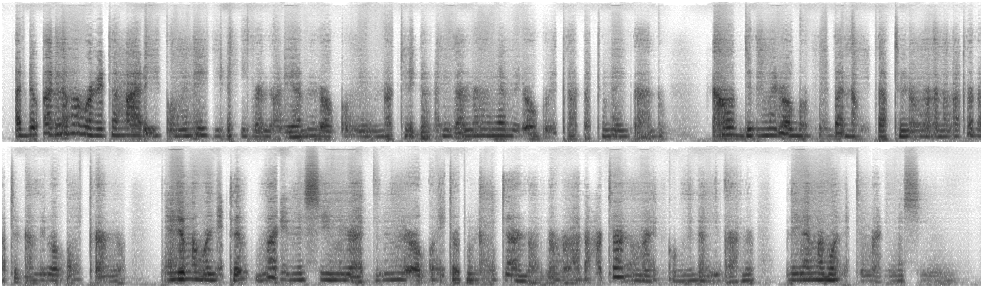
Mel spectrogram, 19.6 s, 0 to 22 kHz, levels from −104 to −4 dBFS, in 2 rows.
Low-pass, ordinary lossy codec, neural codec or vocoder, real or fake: none; none; codec, 44.1 kHz, 0.9 kbps, DAC; fake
